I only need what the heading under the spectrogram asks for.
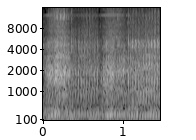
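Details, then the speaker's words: ISDT ESC70 brushless motor in a rock-crawler truck sitting still after setup: the motor twitches and chatters in uneven jerks, caused by the active drag brake with nothing to hold; it can be turned down to reduce jitter. "now do you hear that that jerking up the motor i'ma tell you what this is this is the active drag break and what i've noticed if it's nothing to hold you get the jittering sensation"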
